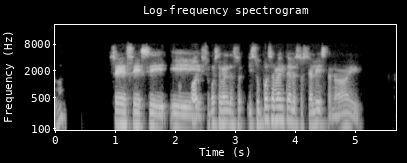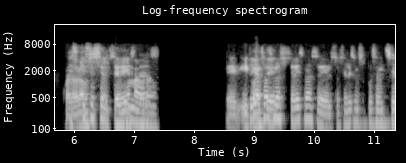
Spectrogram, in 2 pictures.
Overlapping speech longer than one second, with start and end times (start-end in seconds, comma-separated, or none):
5.9-7.4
